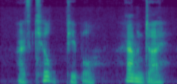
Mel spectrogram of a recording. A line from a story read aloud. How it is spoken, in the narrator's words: She mumbled like a child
